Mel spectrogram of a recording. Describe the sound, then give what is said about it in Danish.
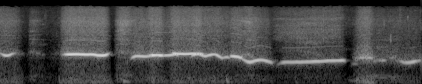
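A person whistles alone in a clear, steady tone. One held note leads into a wavering passage that slides downward, then a lower sustained tone follows, with short gaps between phrases and a brief final note. “Vi fløjter til hinanden”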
